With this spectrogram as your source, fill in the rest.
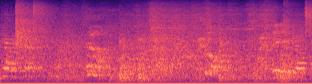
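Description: A body slams down hard onto a mat.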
